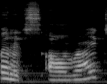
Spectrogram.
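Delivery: plain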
